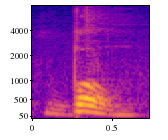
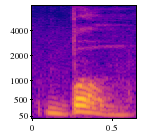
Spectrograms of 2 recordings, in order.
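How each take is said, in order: First: The final b sound is silent. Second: The same.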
